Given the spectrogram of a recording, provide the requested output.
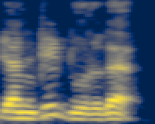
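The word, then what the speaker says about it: Dantidurga: In English, you have to pronunciate it Danti Durga.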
